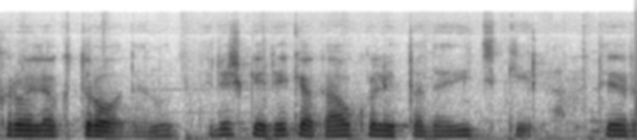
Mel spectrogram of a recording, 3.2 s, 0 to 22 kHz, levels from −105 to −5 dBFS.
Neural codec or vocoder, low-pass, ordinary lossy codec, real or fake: none; 14.4 kHz; Opus, 24 kbps; real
